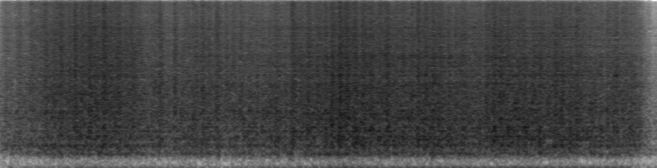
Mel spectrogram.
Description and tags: aluminum cans rattled in a metal pot
aluminum, cans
